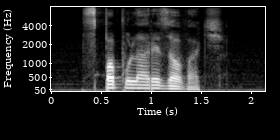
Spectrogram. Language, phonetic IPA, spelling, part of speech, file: Polish, [ˌspɔpularɨˈzɔvat͡ɕ], spopularyzować, verb, Pl-spopularyzować.ogg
